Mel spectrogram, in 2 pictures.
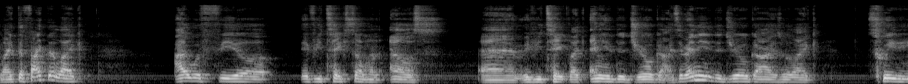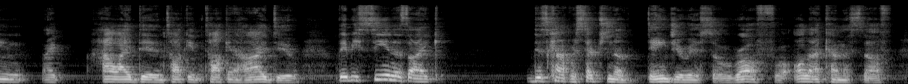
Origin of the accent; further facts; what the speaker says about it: County Kildare, Ireland; Growing up in Kildare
